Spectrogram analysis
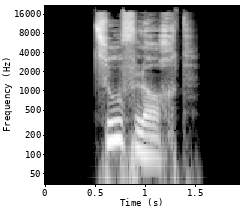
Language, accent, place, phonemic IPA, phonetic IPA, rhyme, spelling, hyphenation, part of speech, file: German, Germany, Berlin, /ˈt͡suːˌflʊxt/, [ˈt͜suːˌflʊχt], -ʊχt, Zuflucht, Zu‧flucht, noun, De-Zuflucht.ogg
- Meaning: refuge, protection, escape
